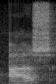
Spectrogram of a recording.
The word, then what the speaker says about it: aš: Como pueden ver, se escribe con la S que tiene una como palomita, digamos así, y se pronuncia esa letra sh, Aš.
